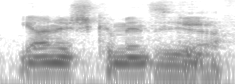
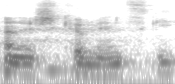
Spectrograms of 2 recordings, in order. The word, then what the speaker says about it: Janusz Kaminski: Janusz Kaminski.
